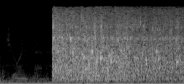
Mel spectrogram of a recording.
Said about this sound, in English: Sometimes it's loud. Sometimes it's quiet. That water can be unpredictable.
